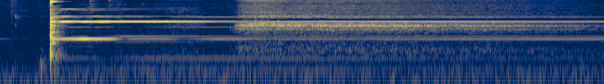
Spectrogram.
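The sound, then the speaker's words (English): A tuning fork is struck once and rings with a bright, steady chord of pure tones that slowly fades, while a soft hiss rises underneath partway through. No one speaks. “Any inflammation in the gut right now, see it dripping away and neutralizing, absorbing the sounds of this fork.”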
